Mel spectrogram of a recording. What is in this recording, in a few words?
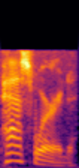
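"password", us English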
